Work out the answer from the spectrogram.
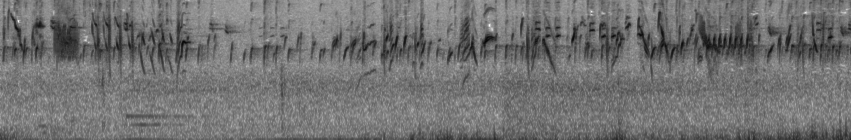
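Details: A gathering of European goldfinches outdoors, mating and readiness calls to break a male's silence; rapid high twitters and tinkling notes build in density toward the end, with light low background noise.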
